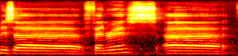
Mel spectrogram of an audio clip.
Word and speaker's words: Fenris: I mean, my name is uh Fenris. Uh is it Fenry? Fenris. I don't feel like you pronounce the S. I feel like I'm wrong for that.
